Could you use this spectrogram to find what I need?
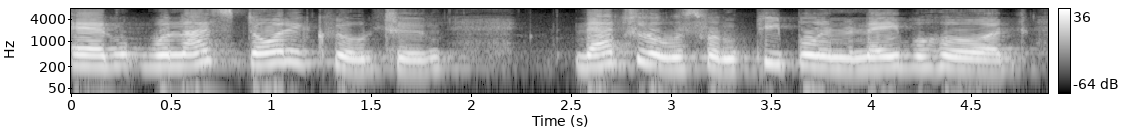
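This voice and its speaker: The voice carries a New Orleans accent and moves at a moderate pace. Its loudness stays very even, and its pitch variation is ordinary. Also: woman, medium pitch for a woman. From US South, New Orleans. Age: 70s. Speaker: quilter. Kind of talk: panel discussion. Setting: live-streamed panel event.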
